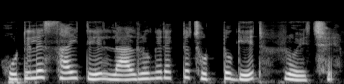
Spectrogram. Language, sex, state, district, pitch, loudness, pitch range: Bengali, female, West Bengal, Cooch Behar, 260 Hz, -12 LUFS, 235-285 Hz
